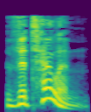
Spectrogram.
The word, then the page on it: vitellin: British English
